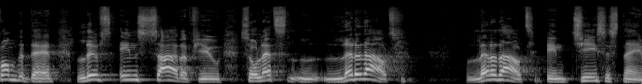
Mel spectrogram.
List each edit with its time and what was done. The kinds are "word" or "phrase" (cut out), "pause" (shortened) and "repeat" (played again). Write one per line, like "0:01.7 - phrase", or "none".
0:04.3 - pause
